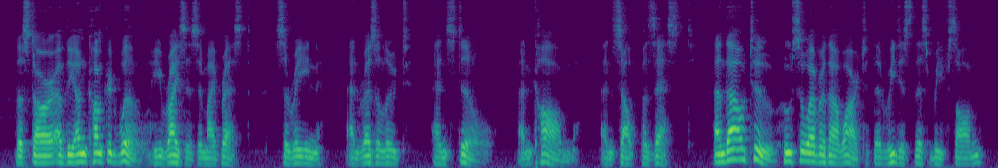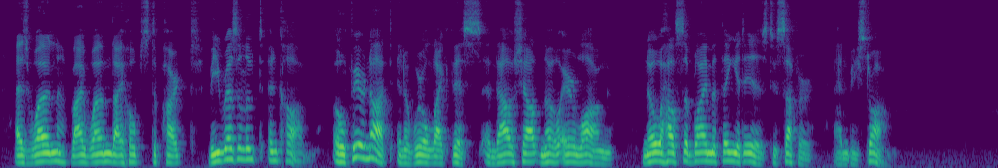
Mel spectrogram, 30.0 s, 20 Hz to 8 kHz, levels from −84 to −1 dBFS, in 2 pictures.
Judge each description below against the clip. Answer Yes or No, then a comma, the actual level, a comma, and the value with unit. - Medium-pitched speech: No, low, 125 Hz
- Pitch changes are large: No, average, 4.6 semitones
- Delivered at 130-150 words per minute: Yes, average, 140 wpm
